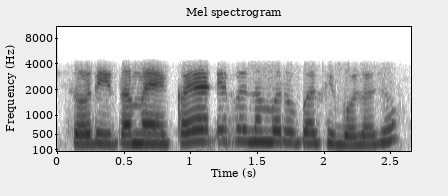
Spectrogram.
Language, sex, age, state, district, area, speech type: Gujarati, female, 18-30, Gujarat, Rajkot, urban, conversation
